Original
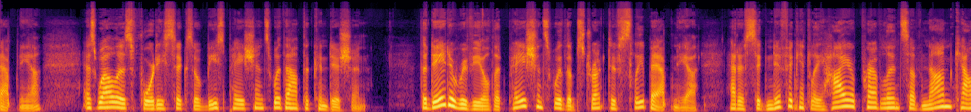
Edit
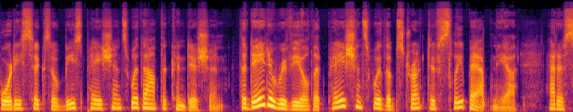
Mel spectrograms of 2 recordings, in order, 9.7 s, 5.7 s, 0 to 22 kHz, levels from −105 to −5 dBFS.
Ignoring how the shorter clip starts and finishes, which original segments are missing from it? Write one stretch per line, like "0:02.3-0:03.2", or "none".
0:03.7-0:04.1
